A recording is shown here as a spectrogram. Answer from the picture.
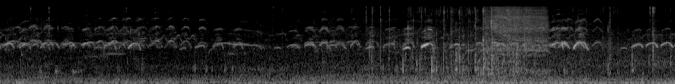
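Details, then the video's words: Hand-fed mute swan cygnets calling hungrily in a family group: repeated thin, wavering peeps in quick bouts, with splashing and rustling around them. "Feeding all Cygnets by hand! And how hungry we were. Mute Swan Family."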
